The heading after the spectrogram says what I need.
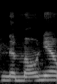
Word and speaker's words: pneumonia: mind it's not even like pneumonia where it's a silent p but it's there there's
